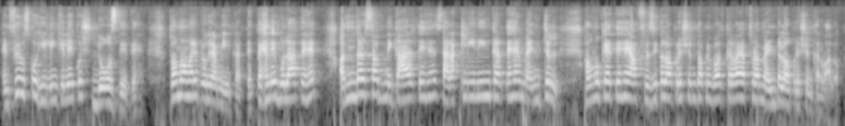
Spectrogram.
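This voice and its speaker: A woman trainer speaking in a studio TV interview, explaining her workshops and telling a story expressively, voicing the characters in it. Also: on the high side. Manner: expressive, acts out quoted voices while telling a story. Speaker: meditation workshop trainer, guest.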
